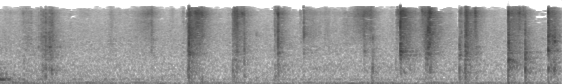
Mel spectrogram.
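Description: Tarot deck being shuffled by hand: a string of irregular quick card flicks and riffles, with clusters of clicks in the middle and near the end.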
